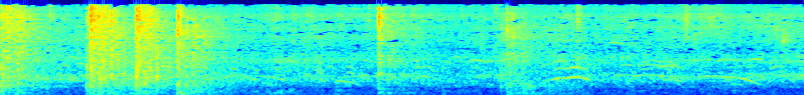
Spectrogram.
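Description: A crowd shouts and yells in the distance.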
